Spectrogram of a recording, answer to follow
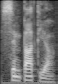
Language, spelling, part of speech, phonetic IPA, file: Polish, sympatia, noun, [sɨ̃mˈpatʲja], Pl-sympatia.ogg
